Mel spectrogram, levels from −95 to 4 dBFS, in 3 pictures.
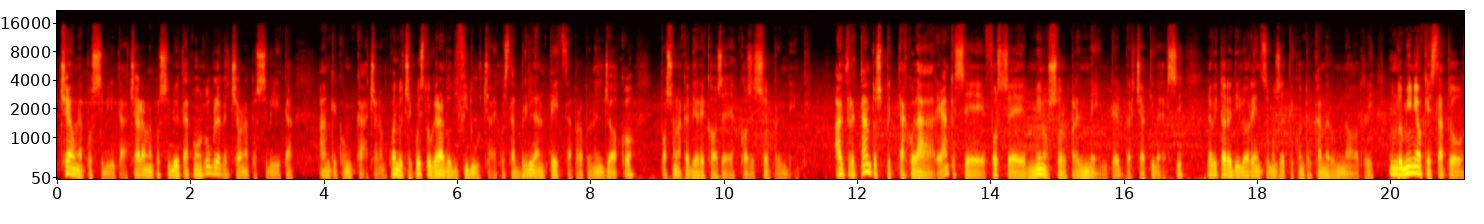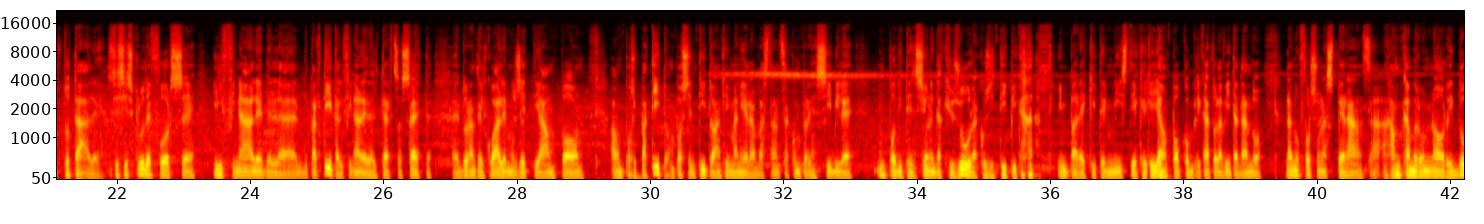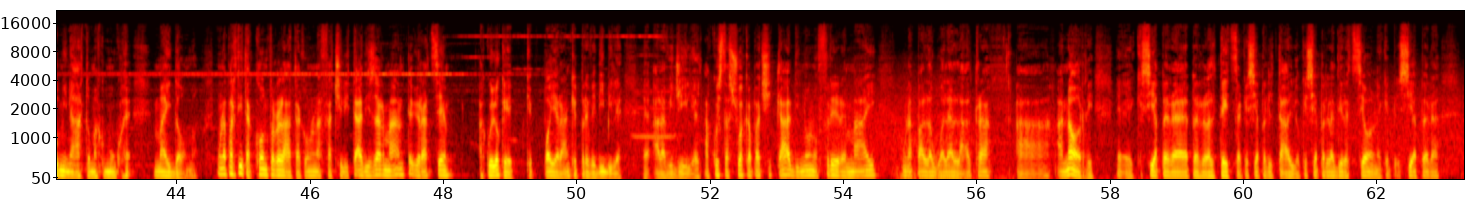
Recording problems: train or aircraft noise; noticeable; throughout; 20 dB below the speech

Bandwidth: 15.5 kHz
